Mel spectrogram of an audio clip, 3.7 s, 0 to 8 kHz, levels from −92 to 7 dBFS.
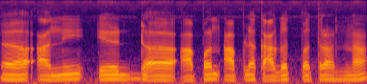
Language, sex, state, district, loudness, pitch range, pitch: Marathi, male, Maharashtra, Gondia, -17 LUFS, 105-120 Hz, 115 Hz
